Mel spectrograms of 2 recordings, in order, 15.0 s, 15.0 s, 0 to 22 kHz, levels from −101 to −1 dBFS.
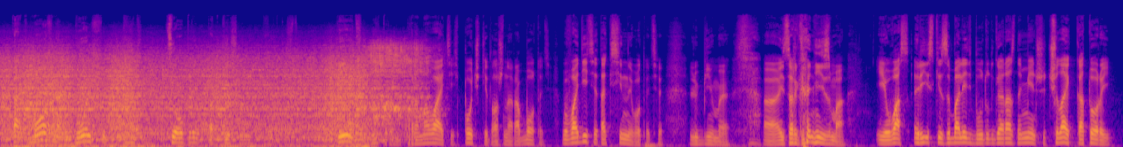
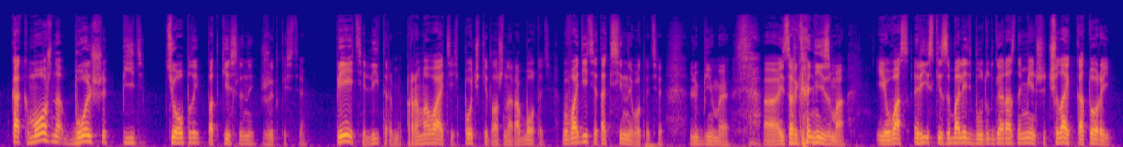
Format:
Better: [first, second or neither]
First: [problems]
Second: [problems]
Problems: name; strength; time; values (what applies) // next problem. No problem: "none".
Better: second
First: rain or running water; very loud; until 5.5 s; 4 dB above the speech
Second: none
